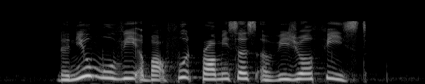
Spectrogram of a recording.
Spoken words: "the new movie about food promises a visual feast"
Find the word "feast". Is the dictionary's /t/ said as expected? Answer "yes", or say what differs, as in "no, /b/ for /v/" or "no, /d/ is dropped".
yes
